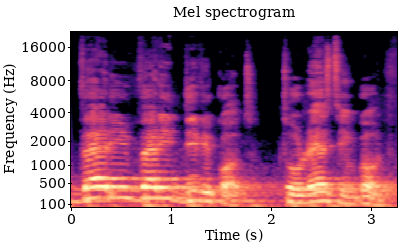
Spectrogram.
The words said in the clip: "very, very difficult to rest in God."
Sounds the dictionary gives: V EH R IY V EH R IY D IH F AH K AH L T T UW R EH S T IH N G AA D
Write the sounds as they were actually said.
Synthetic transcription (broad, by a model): V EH R IY V EH R IY D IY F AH K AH L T T UW R EH S T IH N G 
